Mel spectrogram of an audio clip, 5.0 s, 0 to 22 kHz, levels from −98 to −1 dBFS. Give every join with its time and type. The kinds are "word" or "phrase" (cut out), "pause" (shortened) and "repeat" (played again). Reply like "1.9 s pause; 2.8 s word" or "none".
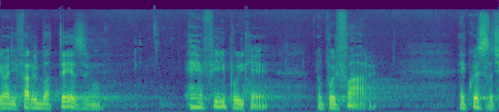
2.4 s phrase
